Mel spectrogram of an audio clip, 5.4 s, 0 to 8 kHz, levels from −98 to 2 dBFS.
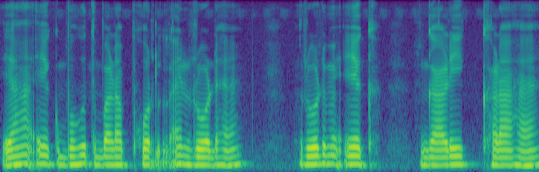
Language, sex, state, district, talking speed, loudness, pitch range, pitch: Hindi, male, Jharkhand, Palamu, 155 wpm, -15 LUFS, 135-145 Hz, 140 Hz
